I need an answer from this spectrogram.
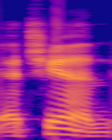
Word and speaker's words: Etienne: It's actually Etienne, and it's French Cajun. And I have a theory that it's the same last name, just spelled different ways. I think Etienne and Etienne are the same because it's not Etienne, it's Etienne.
